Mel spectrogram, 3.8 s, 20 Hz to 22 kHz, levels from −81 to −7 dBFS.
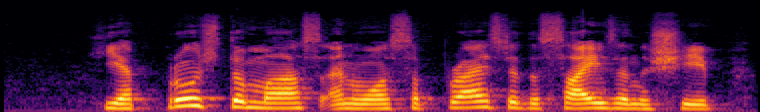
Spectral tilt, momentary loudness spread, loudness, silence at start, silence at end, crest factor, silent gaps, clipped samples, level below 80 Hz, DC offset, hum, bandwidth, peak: -6 dB/octave; 7 LU; -16 LUFS; 0.55 s; 0.25 s; 16 dB; none; under 0.1%; -54 dBFS; under 0.1%; none; 13 kHz; 0 dBFS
